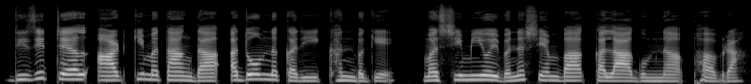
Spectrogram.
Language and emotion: Manipuri, neutral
